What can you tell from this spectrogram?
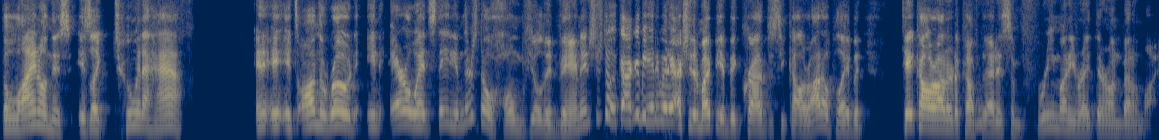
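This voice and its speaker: A man from New Jersey co-hosts a casual sports podcast, breaking down picks with sure, analytical confidence. His voice sits a little high for a man. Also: lively intonation, fairly quick, a bit bright. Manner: analytical, confident betting takes. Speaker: podcast co-host.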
